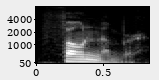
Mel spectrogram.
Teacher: In a two-word pair, we stress the first word. The first word sounds stronger. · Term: Stress in two-word pairs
